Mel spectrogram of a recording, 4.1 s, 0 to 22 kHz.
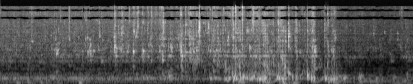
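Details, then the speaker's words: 1986 American Standard Cadet toilet, recorded close-up inside the bowl: strong rush and gurgle swirling down, tapering into refill trickle; clean, healthy flush. "so last but not least we're gonna do a close-up of the bowl weld pretty much inside the bowl so you can hear the flush because cadets from this era sound really nice"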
